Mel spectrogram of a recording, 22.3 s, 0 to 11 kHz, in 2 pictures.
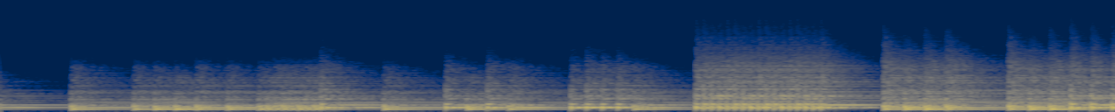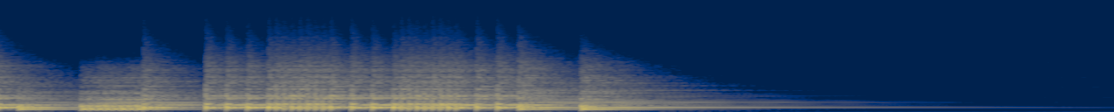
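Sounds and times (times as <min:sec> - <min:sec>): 
timpani set: 0:00.7 - 0:17.8.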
